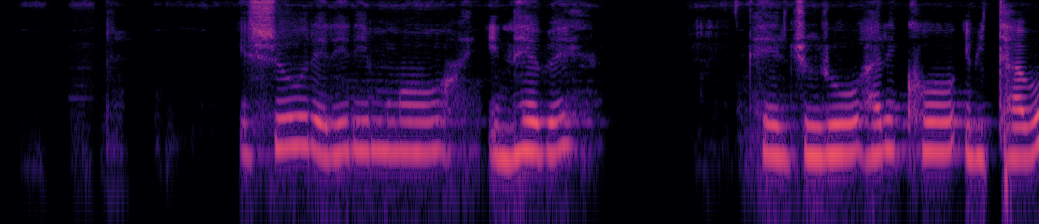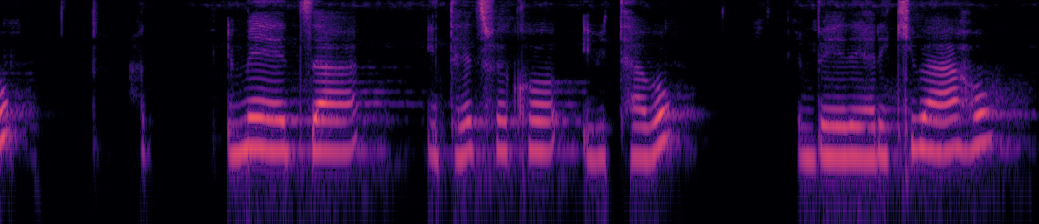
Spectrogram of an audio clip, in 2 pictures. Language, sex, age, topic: Rundi, female, 25-35, education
